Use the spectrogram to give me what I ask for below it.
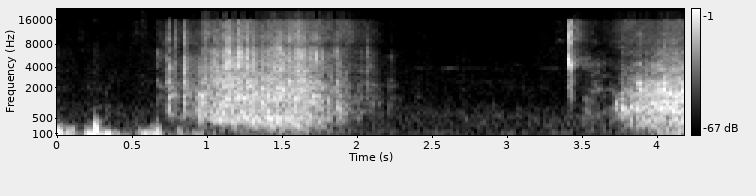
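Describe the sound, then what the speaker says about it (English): A small tile cutting machine runs in loud, steady bursts, starting up, cutting for about a second and a half, cutting out to silence, then whining up again near the end. "Here's my little tile machine."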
